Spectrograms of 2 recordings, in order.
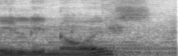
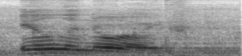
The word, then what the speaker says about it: Illinois: Y bueno, usualmente los que aprendemos inglés estamos aprendiendo, y cualquiera que hable español pronunciaría eso como Illinois. Y no es así como se pronuncia. Escucha atentamente cómo se pronuncia eso en inglés correctamente. Illinois.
